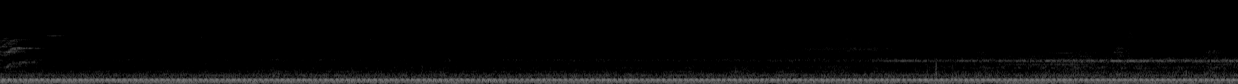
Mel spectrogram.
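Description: Steady low electrical hum from reef aquarium equipment, with a faint thin whistle over it in the last few seconds.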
